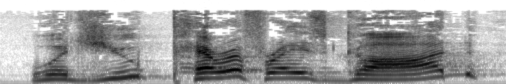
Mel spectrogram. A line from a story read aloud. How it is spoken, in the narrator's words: Walter Martin bellow from a pulpit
